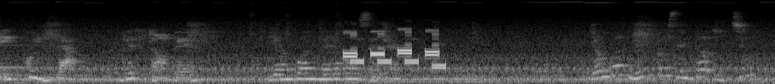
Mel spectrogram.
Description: Multi-frequency trunk signalling (R2, with the far end's replies), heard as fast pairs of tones, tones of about 140 ms, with the noise inside a bus. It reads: 2395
